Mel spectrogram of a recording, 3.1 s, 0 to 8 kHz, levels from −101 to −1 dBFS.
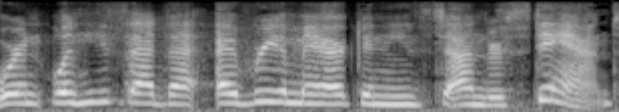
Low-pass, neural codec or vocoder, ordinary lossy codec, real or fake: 7.2 kHz; autoencoder, 22.05 kHz, a latent of 192 numbers a frame, VITS, trained on many speakers; AAC, 32 kbps; fake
